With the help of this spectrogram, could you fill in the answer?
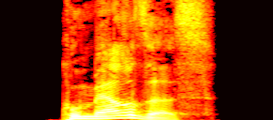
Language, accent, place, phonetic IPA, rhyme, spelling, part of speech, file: German, Germany, Berlin, [kɔˈmɛʁzəs], -ɛʁzəs, Kommerses, noun, De-Kommerses.ogg
- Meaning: genitive singular of Kommers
